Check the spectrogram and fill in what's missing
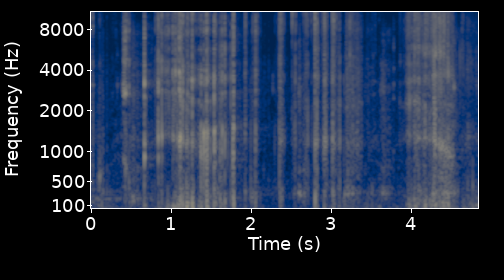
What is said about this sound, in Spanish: Yo sé que no está escuchando este audio para escucharnos comer chicharrón, pero esa es una de las noticias.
